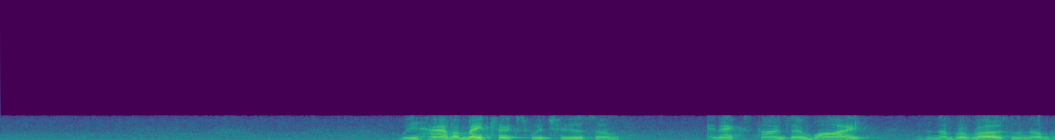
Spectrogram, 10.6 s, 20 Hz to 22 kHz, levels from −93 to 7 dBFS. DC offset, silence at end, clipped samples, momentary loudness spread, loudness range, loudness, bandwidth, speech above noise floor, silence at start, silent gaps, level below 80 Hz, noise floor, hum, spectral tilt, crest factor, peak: 2%; 0 s; under 0.1%; 27 LU; 4 LU; -22 LUFS; 4 kHz; 24 dB; 0 s; none; -48 dBFS; -45 dBFS; none; -10 dB/octave; 24 dB; -2 dBFS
